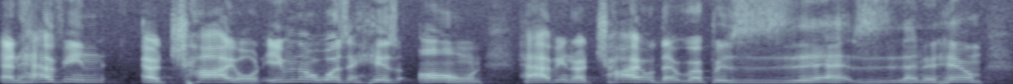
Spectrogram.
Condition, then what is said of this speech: Stuttering. How much more confident could I be to preach your word if I didn't have this speech impediment?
